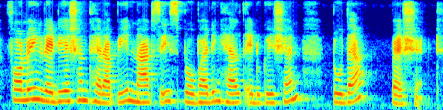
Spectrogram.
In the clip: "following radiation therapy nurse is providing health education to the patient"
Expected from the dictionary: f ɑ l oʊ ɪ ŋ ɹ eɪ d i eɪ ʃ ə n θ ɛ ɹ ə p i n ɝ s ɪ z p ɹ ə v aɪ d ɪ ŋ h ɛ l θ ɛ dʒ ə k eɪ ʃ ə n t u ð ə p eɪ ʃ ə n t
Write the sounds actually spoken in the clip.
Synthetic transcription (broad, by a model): f ɑ l oʊ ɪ ŋ ɹ eɪ d i eɪ ʃ ə n t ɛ ɹ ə p i n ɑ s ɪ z p ɹ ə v aɪ d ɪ ŋ h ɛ l t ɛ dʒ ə k eɪ ʃ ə n t u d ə p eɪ ʃ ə n t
